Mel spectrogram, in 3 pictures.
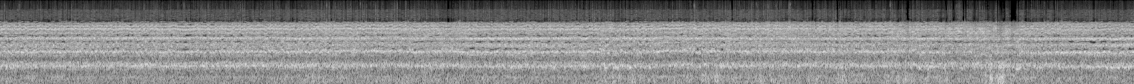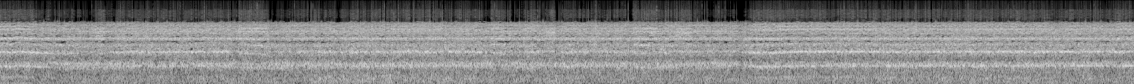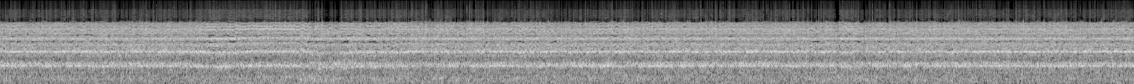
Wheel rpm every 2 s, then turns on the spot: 210, 210, 220, 220, 230, 210, 230, 230, 230, 230, 230, 230, 230, 230, 230, 230, 230.
none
